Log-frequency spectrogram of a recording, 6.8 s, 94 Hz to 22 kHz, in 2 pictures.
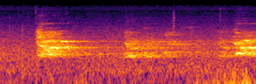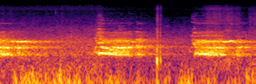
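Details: Hunting snowshoe hare on February 25, 2016, beagles bay steadily: moderately loud drawn-out howls roughly every second and a half, with a soft outdoor background.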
